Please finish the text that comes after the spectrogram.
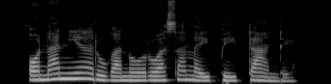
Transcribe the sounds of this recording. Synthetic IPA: ɔnaniaɾuɣanɔɾoasanajpejtandɛ

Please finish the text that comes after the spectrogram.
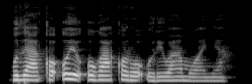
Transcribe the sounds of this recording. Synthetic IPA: moðaːkɔʔojoʔoɣakɔɾwɔʔoɾewamwaɲa

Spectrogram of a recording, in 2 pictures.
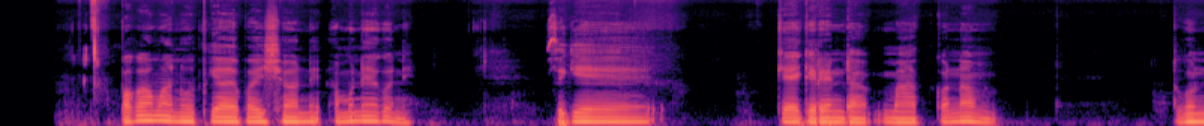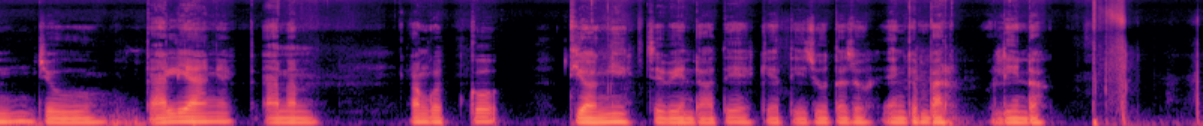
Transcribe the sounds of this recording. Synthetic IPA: pakɔmanutkeajpaiʃɔnɪʔamunɛkoni | sike | kekɪɾɪndamat̚kɔnɔm | tukunt͡ʃekaliaŋɛk̚anan | aŋɡot̚ko | tjɔŋik̚t͡ʃeβendatekɛtet͡ʃutat͡ʃoeŋɡɪmbarolindɔk

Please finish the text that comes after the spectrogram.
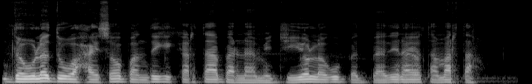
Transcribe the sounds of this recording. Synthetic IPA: d̪ɔwlɐd̪ʊwɑħɑjsɔːbɐnd̪ɪɣɪkʰɐrt̪ʰaːbɐrnaːmɐt͡ʃɪjɔlɐɣʊbɐd̪̚baːðɪnɐjɔt̪ʰɐmɐrt̪ʰɐ

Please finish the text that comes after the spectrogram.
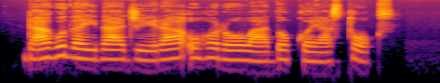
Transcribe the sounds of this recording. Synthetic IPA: daːɣuðaiðaːd͡ʒiɾaʔoɦɔɾɔwaðɔkɔjastɔks

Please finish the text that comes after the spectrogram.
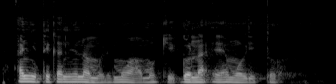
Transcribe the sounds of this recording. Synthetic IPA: aɲitekaniɾɛnamoɾimɔwamokiɡɔnaʔɛmoɾitɔ

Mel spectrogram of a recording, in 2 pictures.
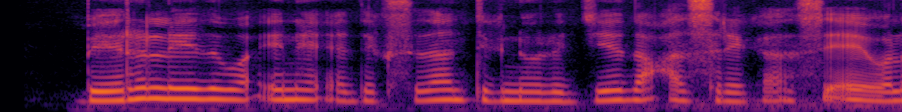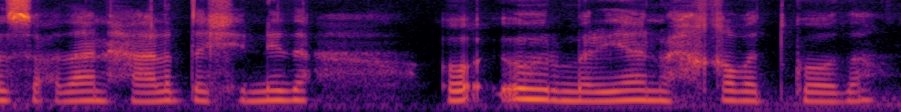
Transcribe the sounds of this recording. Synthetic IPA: bɛːɾɐlɛːðɐwɑːʔɪnɛjʔɐðɛːɡsɐðaːnt̪ʰɛknɔːlɔːt͡ʃɪjɐðɐʕɑsrɪɣɐsɪ̰ʔɛ̰jʊlɐsɔʕðaːnħɑːlɐd̪ɐʃɪnɪðɐ | ʔɔːʔɛjʔʊhɔrmɐɾɪjaːnwɑħqɑβɐd̪kʰɔːðɐ

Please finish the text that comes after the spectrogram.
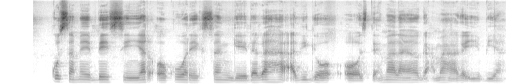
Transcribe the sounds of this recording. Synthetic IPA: kʰʊsɐmɛjbɛːsɪnjɐrɔːkʰʊwɐɾɛːɡsɐŋɡɛːðɐðɐɦɐ̰ʔɐ̰ðɪɣɔɔːɪst̪ʰɪʕmaːlɐjɔɡɑ̰ʕmɐɦɐɣɐijɔbɪjaːn

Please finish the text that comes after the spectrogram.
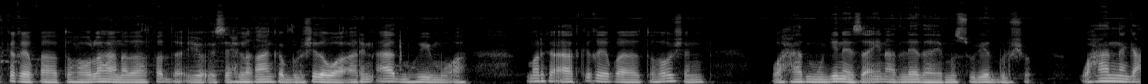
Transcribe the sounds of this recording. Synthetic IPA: d̪kʰɐqɛjb̚qɑːðɐt̪ʰɔɦɐwlɐɦɐnɐðaːfɐd̪ːɐ̰ʔḭjɞʔɪsɪħlɑqɑːŋkʰɐbʊlʃɐðɐwɑːɐrɪnʔaːd̪mʊɦiːmʊ̰ʔɐh | mɐrkʰɐ̰ʔaːd̪kʰɐqɑjb̚qɑːðɐt̪ʰɔɦɔwʃɐn | wɑħɑːd̪muːt͡ʃɪnɛjs̬a̰ːʔɪ̰naːd̪lɛːðɐɦɛjmɐsuːlɪjɐd̪̚bʊlʃɔ | wʔɑ̰ħɑːd̪nɐɡɑʕ

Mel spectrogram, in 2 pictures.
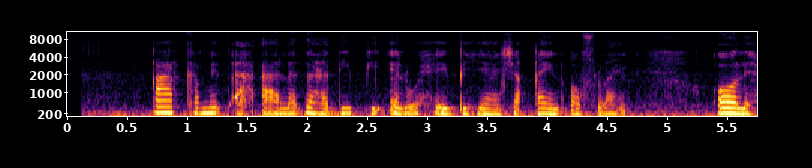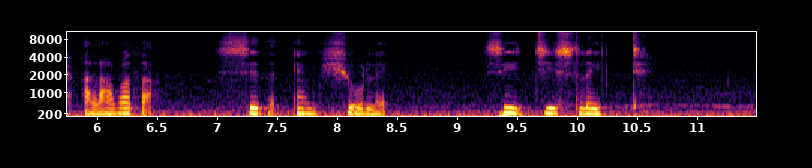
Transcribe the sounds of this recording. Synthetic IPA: qɑːrkʰɐmɪd̪ɐhʔa̰ːlɐðɐɦɐɖiːpʰḭːʔɛlwɑħɑjbɪħɪjaːnʃɑqɛjnɔfla̰jn | ʔɔːlɛhʔɐ̰laːβɐðɐ̰ | sɪðɐ̰ɛmʃulɛ̰ | sid͡ʒislɛt̪

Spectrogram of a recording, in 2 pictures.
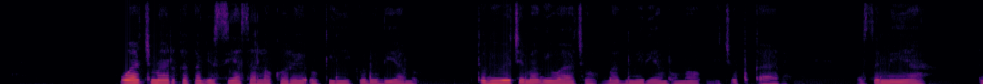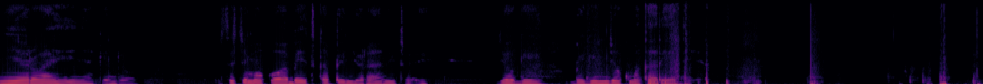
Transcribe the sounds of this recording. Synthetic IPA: wat͡ʃmarkakad͡ʒɔsɪasalɔkɔɾeokiɲikodod̪ɪambo | toɡiwet͡ʃemaɡɪwat͡ʃɔmaɡmiɾjambɔmɔkɡɪt͡ʃopkaɾɛ | osemɪja | ɲieɾɔahɪɲakendo | oset͡ʃemɔkɔabetkapeɲd͡ʒoɾanitʰoʔe | d͡ʒɔɡɪ | beɡimd͡ʒɔkmakaɾɪ̰adieɾ

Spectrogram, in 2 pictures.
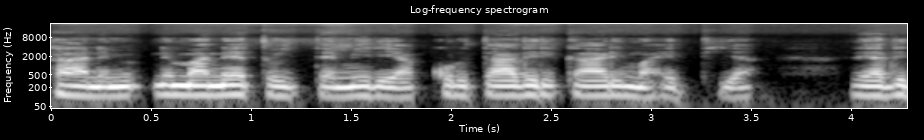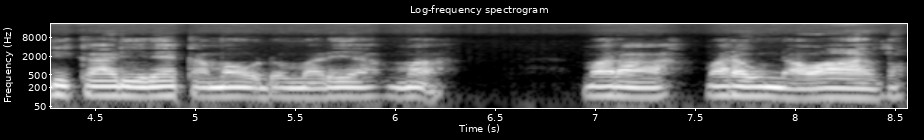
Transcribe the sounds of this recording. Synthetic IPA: kannemanɛtoitɛmiɾeakoɾutaðiɾikaɾimaɦetʰia | ɾeaðiɾikaɾieɾɛkamaodomaɾeama | maɾamaɾaunawaːðɔ

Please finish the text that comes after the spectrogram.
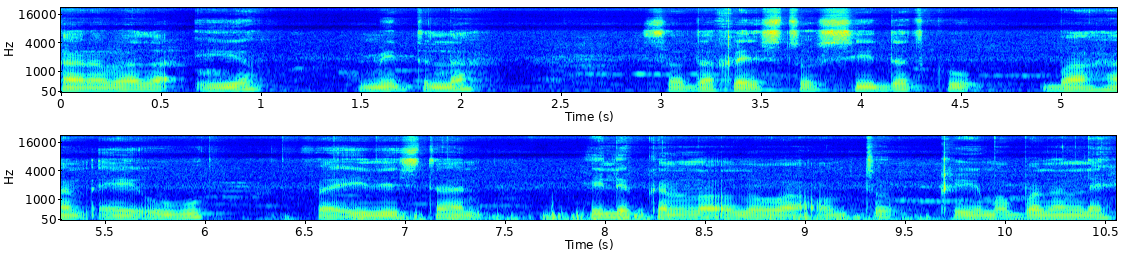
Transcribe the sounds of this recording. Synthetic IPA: qɐɾɐβɐðɐʔijɞ | mɪd̪lɐ | sɐd̪ɐqɛjst̪ʰɔsɪd̪ɐd̪kʰʊ | baːɦɐnʔɛjʔʊɣʊ | faːʔiːðɛjst̪ʰaːnħɪlɪb̚kʰɐnlɔʔðɔwɑːʕʊ̰nt̪ʰɔqiːmɐbɐðɐnlɛ

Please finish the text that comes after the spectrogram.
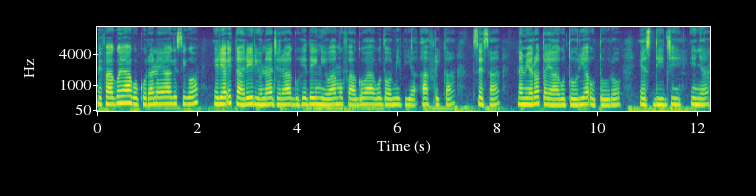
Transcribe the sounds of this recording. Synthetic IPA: mefaɡɔjaɣokoɾanajaɣesiɣɔ | eɾeaʔetaːɾeiɾiɔnad͡ʒeɾaɡuɦeðeiniewamofaɡɔwaɣoðɔmiðiaːfɾikasɛsa | namjɛɾɔtɔjaɣotoːɾiaʔotoːɾɔɛsdid͡ʒiːɲa

